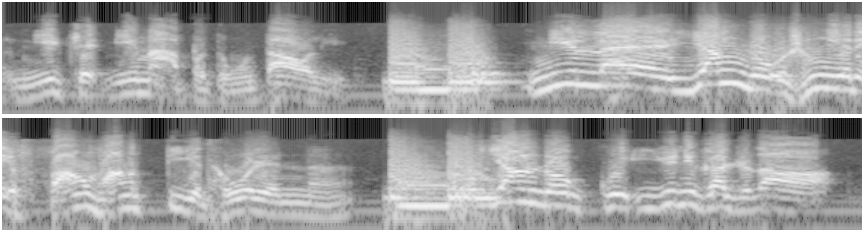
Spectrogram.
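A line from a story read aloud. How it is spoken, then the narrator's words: Cold sneer. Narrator (Chinese): 这个小子冷笑一声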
